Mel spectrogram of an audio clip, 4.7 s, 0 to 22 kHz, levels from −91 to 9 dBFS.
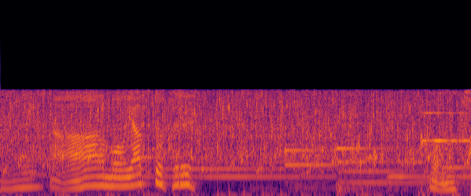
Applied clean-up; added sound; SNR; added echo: none; Stream; 2 dB; none.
